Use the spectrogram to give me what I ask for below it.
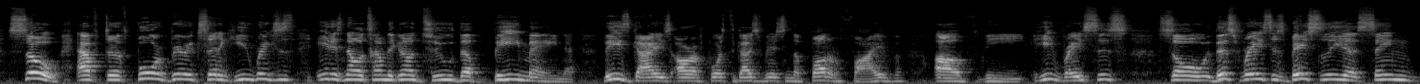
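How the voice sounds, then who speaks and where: A man calling a race as commentator, excitable and tripping over names before correcting himself. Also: high-pitched, a little slow.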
